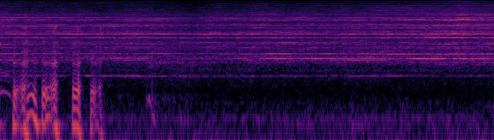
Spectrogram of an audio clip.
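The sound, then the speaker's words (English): Train wheels grind steadily along the rails with a constant high metallic whine over rumbling noise; a voice briefly sounds at the start before the grinding continues alone. “Oh, I mean, really this is grinding.”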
